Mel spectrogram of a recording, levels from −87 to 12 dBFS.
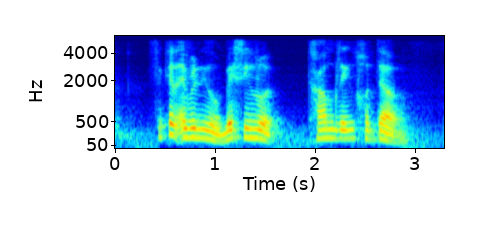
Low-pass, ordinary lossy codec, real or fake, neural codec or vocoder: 5.4 kHz; none; fake; codec, 16 kHz, about 1 kbps, DyCAST, with the encoder's durations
